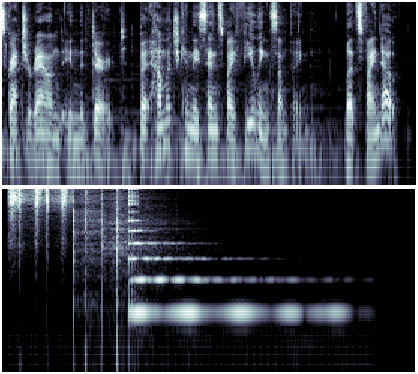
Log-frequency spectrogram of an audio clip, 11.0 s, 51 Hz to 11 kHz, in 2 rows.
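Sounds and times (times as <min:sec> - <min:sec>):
ringing bell-like tone: 0:07.2 - 0:10.6.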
